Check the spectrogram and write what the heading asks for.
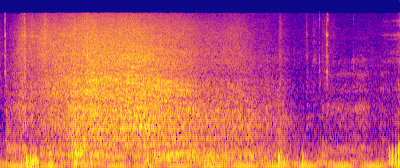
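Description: A plastic snake tub being slid out of a rack shelf: a scraping rush lasting about three seconds, loudest in the middle, with a few short knocks.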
